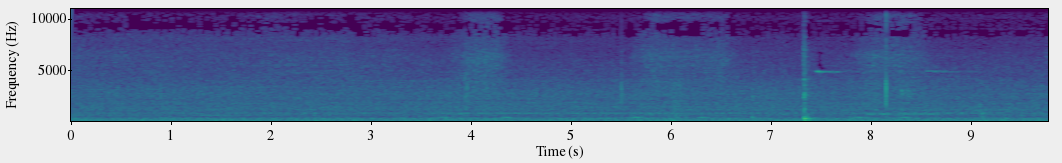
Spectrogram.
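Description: Running noise of a Senboku Rapid Railway 5000 series electric train heard from just behind the cab, a steady low rumble as it moves slowly along the track. Two faint clicks come about seven and eight seconds in.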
